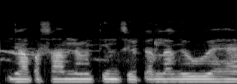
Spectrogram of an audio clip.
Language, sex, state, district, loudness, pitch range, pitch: Hindi, male, Jharkhand, Garhwa, -19 LUFS, 120-125 Hz, 120 Hz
